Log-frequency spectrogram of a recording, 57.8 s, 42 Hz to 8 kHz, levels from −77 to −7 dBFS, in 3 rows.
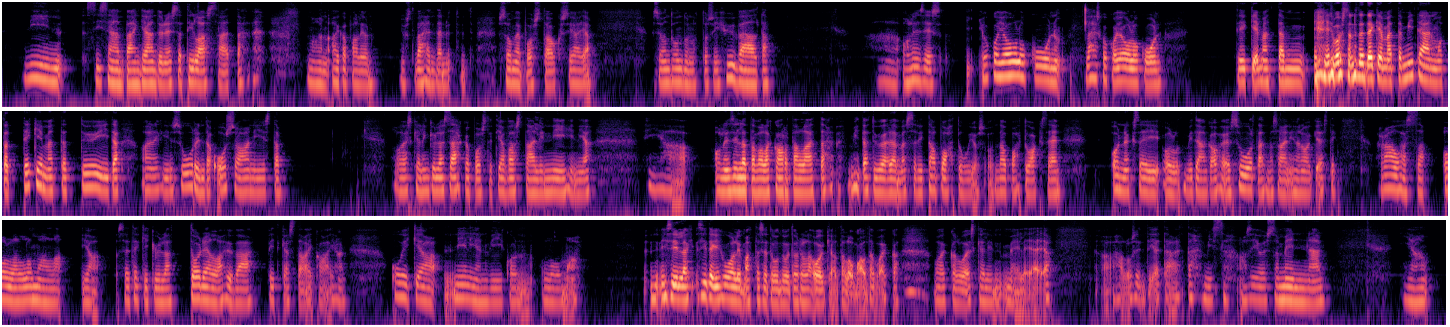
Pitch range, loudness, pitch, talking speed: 130-150 Hz, -25 LUFS, 140 Hz, 110 wpm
